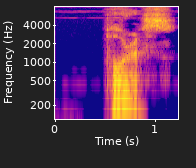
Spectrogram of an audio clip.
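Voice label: "porous", Australian English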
